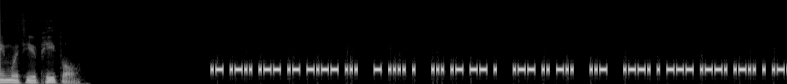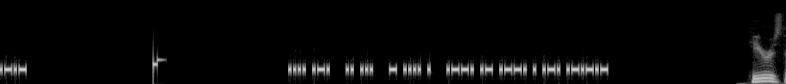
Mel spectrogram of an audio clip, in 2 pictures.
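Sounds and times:
Morse code tones at 50 words per minute: 2.1 - 8.2, 10.8 - 14.0.

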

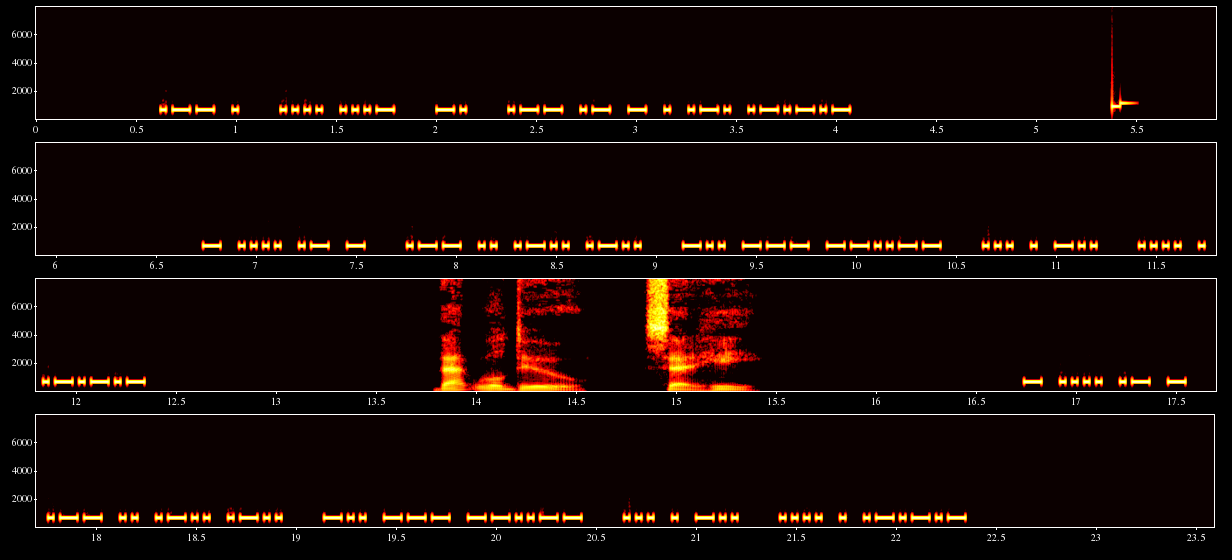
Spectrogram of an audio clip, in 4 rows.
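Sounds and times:
Morse code tones at 40 wpm: 0.6 - 4.1, 6.8 - 12.4, 16.8 - 22.4
speech: 13.8 - 15.5.

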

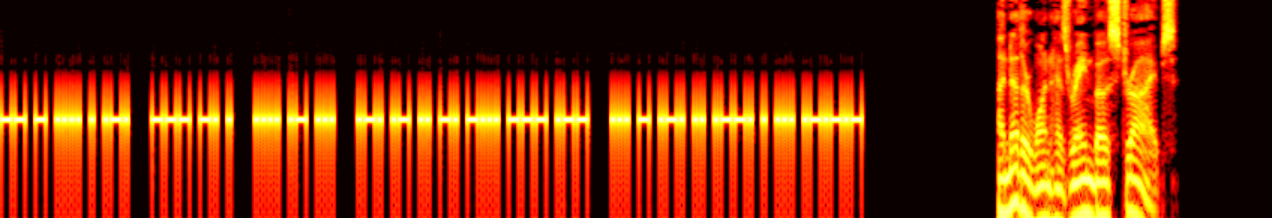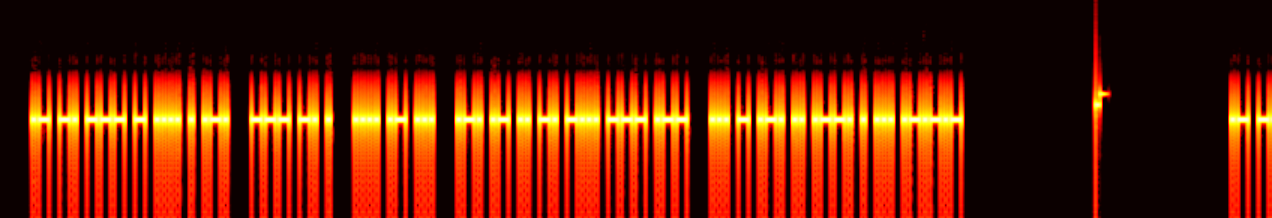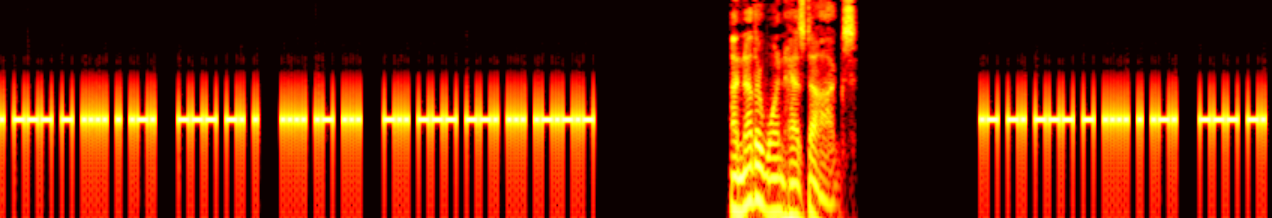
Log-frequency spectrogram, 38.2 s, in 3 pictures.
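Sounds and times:
Morse code tones at 35 words per minute: 0.0 - 8.6, 13.0 - 22.4, 25.0 - 31.4, 35.2 - 38.1
speech: 10.0 - 11.8, 32.8 - 34.0.

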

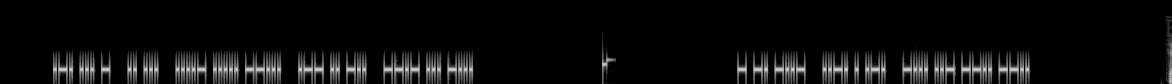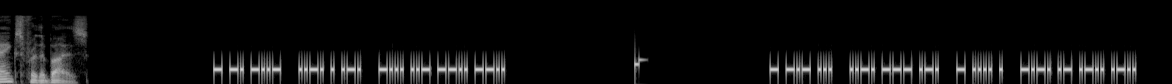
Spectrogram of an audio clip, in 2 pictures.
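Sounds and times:
Morse code at 45 words per minute: 0.6 - 4.8, 7.4 - 10.3, 13.9 - 16.8, 19.4 - 23.1
speech: 11.7 - 12.7.

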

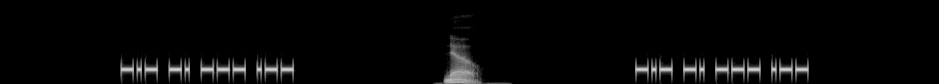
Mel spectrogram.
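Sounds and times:
fast Morse code tones at 30 words per minute: 1.2 - 3.0, 6.4 - 8.1
speech: 1.2 - 3.0, 4.4 - 4.9.

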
